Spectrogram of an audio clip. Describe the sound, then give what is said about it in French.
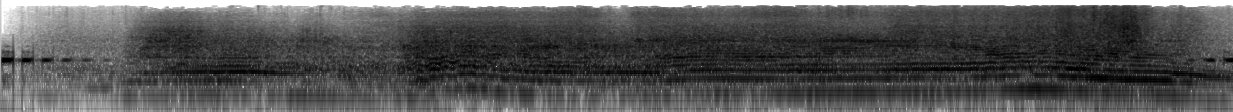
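A Ford Fiesta WRC rally car driven by Lorenzo Bertelli of Prada roars loudly and continuously, revving hard with rising and falling pitch as it shifts through gears, with no voices over it. “C'est lui qu'on entend volant d'une Ford Fiesta WRC.”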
